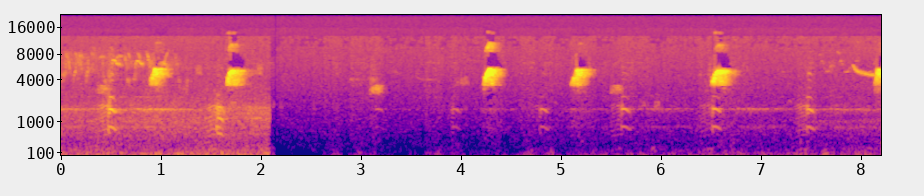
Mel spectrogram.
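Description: A cricket chirps in short, repeated bursts.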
